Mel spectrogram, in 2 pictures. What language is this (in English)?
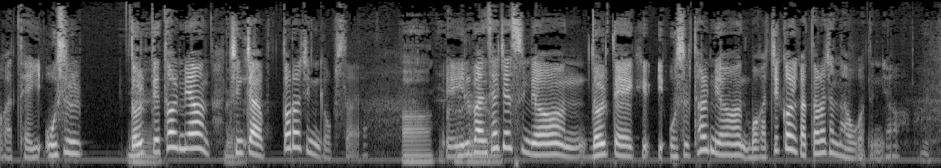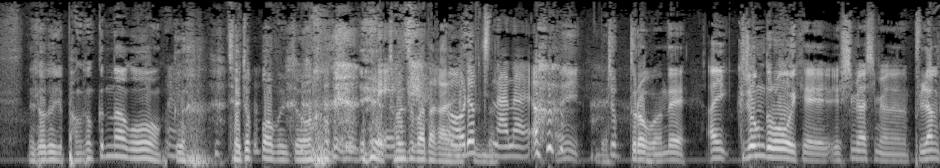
Korean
